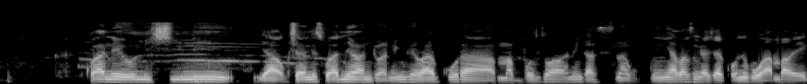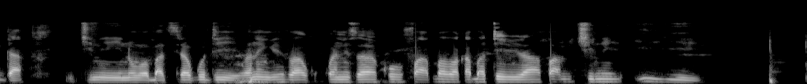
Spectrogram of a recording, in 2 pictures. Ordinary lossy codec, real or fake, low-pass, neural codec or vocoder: MP3, 48 kbps; real; 7.2 kHz; none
